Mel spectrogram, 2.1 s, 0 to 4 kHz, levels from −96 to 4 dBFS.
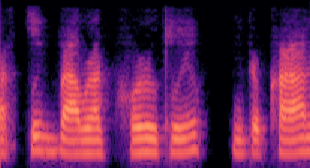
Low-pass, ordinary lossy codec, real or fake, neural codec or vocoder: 3.6 kHz; none; fake; codec, 16 kHz, 0.5 kbps, FreqCodec, larger model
